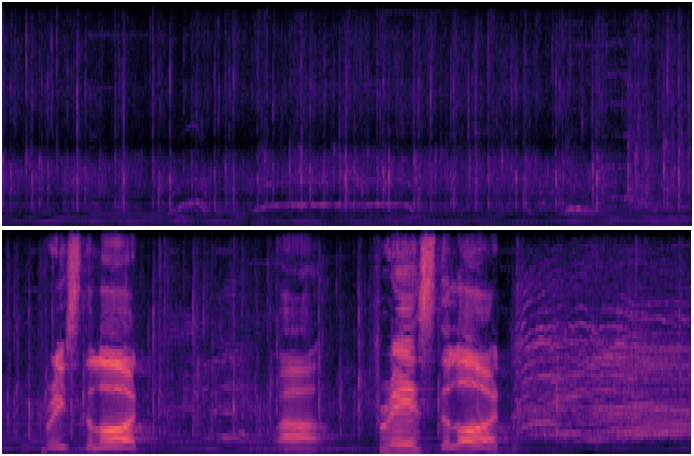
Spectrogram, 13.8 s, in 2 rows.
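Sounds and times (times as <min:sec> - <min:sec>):
audience clapping: 0:00.0 - 0:13.7
sustained keyboard-like musical chords with rising tones: 0:00.0 - 0:13.7
speech: 0:07.4 - 0:08.4, 0:09.7 - 0:12.2.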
